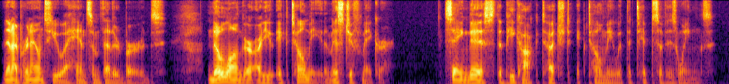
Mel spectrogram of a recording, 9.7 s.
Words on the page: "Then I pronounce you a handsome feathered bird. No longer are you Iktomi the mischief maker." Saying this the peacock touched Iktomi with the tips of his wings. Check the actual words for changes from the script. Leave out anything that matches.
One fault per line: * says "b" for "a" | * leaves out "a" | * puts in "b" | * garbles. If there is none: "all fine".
* says "birds" for "bird"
